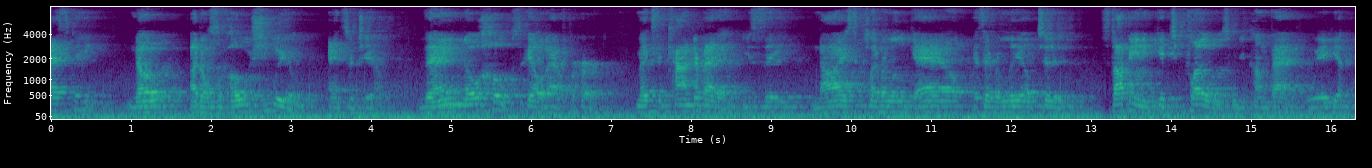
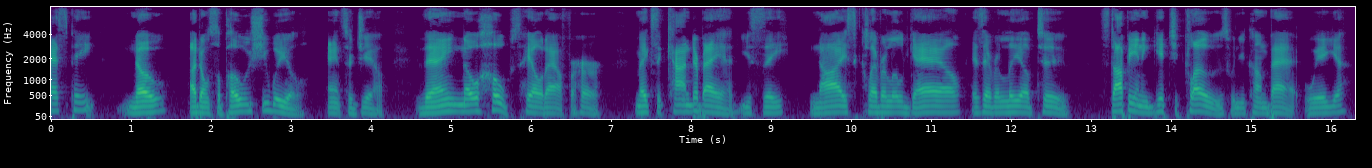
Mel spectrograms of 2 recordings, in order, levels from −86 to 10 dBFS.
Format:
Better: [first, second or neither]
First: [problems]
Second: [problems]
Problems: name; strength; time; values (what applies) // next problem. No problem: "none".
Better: second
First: background sound (Bird); 6 dB below the speech // room echo; dies away in 1.1 s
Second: none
